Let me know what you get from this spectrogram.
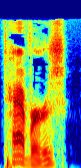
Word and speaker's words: Tavres: Because his name is pronounced Tavers, his last name, but it's spelled T-A-V-R-E-S.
